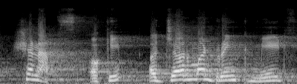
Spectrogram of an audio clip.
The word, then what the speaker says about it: schnapps: Snaps means it is pronounced like schnapps, okay, a German drink made from grain, okay,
